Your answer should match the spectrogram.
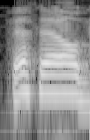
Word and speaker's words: Bethel: and there be none to quench it in Bethel. Bethel, Gilgal, and Beersheba were all places of religious significance for the people of Israel. Bethel, or Bethel as it's sometimes pronounced, literally means house of God.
